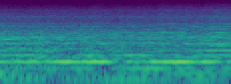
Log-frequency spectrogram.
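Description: Background music with long, sustained held notes.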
